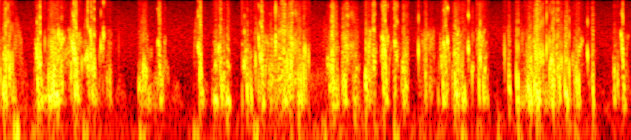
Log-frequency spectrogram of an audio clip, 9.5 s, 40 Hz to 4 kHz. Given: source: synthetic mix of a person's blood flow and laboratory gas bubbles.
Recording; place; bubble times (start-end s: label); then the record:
Doppler ultrasound of blood flow; subclavian vein
0.00-0.27 s: bubbles
0.51-1.69 s: bubbles
2.06-2.50 s: bubbles
2.93-3.08 s: bubbles
3.18-3.48 s: bubbles
3.63-4.67 s: bubbles
4.89-5.41 s: bubbles
5.45-5.67 s: bubbles
5.70-5.87 s: bubbles
5.89-6.14 s: bubbles
6.24-7.35 s: bubbles
7.54-8.75 s: bubbles
8.78-8.94 s: bubbles
9.18-9.43 s: bubbles
From the record:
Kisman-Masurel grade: 444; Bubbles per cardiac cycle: continuous sound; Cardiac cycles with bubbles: 100%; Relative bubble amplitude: maximal (0.775 to 0.999); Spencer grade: 4 (maximum detectable bubble signal sounding continuously throughout systole and diastole of every cardiac period, and overriding the amplitude of the normal cardiac signals); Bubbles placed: anywhere in the cardiac cycle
